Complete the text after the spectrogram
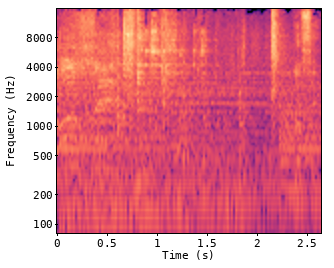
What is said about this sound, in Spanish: La duodécima, el sonido de la duodécima campanada, queda ahogado por un disparo. Al lado de la puerta, una mujer, la mujer del escultor, sostiene una escopeta.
